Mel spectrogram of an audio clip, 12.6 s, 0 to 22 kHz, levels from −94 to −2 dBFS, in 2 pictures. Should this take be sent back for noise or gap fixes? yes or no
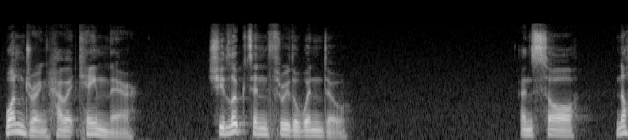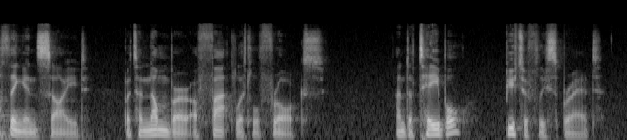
no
